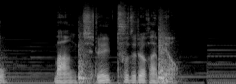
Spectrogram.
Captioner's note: hammering sound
